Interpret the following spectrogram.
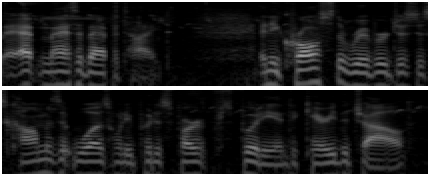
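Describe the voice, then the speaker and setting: A man's voice: lowish voice, a little hiss or hum. A man telling a legend aloud in a casual, dramatic way, building tension through repetition and restarting his sentences. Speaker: storyteller. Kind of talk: oral storytelling of a legend.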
